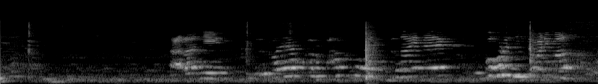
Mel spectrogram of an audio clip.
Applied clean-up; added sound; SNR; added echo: classical method WPE with log-MMSE.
